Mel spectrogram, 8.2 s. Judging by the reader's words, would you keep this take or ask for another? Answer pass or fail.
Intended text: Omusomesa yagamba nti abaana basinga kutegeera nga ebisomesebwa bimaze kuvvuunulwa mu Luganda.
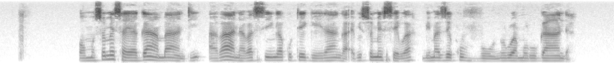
pass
